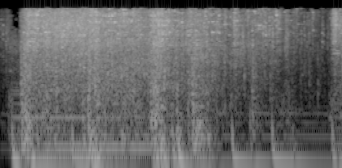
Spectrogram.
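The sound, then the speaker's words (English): Loud glass shattering right after a heavy crash as a man throws himself into a shelf, with a cascade of breaking shards and bright crackling debris continuing across several seconds, plus a few dull thuds underneath. “where it freeze frames as he's throwing himself into the shelf.”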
